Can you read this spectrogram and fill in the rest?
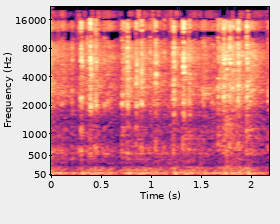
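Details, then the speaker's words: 1968 Ford F250 with rebuilt hopped-up 390 V8, long-tube headers and true dual exhaust, idling inside a barn after sitting over 1.5 years: deep, lumpy but regular burble, no knock or miss; normal healthy idle. "you hear that Rumble and it's in a barn being muffled by all that"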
